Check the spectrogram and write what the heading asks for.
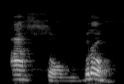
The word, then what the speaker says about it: asombró: La palabra asombró, miren, lleva tilde, aparte que lleva tilde, la sílaba bro es tónica y con tilde.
